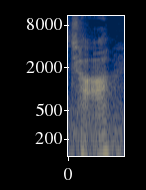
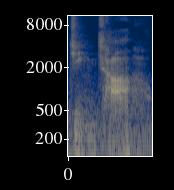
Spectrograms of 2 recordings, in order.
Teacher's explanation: second tone is this cha, as in jing cha, or police.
